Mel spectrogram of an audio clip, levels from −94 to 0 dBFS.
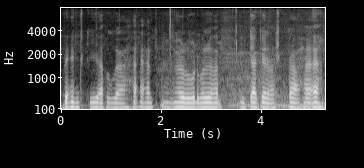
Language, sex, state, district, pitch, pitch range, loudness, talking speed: Hindi, male, Bihar, Muzaffarpur, 140 Hz, 135-140 Hz, -19 LUFS, 90 wpm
